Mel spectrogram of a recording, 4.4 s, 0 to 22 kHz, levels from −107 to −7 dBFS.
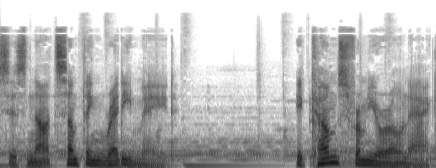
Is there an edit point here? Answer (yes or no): yes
